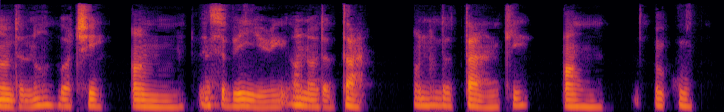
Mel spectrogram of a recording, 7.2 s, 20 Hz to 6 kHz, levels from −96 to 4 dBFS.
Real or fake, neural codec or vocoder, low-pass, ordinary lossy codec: fake; codec, 16 kHz, 0.8 kbps, ZipCodec; 5.4 kHz; MP3, 32 kbps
